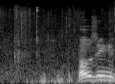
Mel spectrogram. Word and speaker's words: Mosin: Mosine gone. Sometimes called the mosenagant. Mosenaggon. All kinds of things. Uh they tell me the correct pronunciation is Mosin.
